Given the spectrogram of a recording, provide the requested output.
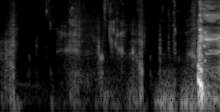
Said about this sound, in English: just the loudest celery chewing of all time.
